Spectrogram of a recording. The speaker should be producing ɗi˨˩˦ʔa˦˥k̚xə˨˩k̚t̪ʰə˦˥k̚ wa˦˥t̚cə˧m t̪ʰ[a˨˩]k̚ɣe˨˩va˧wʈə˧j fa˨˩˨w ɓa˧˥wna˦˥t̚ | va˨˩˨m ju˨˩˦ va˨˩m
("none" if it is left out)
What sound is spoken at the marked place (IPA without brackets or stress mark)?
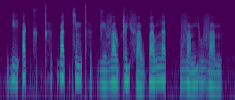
ə˨˩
